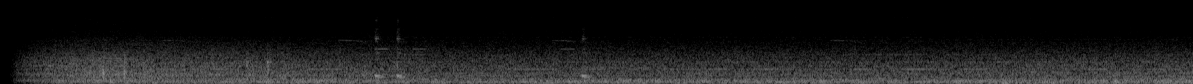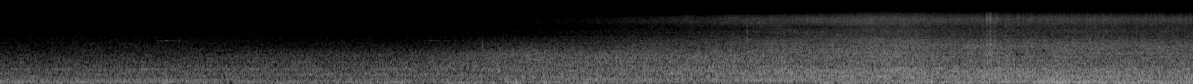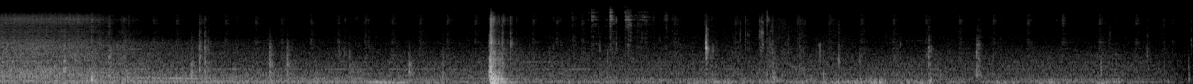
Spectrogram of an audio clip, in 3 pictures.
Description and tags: Pulls up and Parks Car
Car pulling up
car, vehicle, engine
